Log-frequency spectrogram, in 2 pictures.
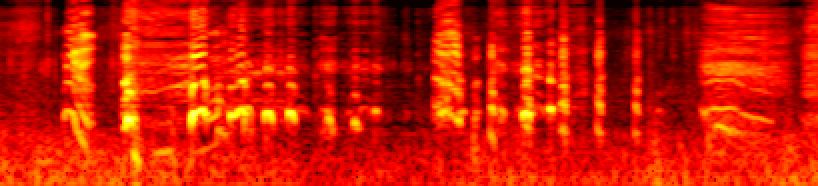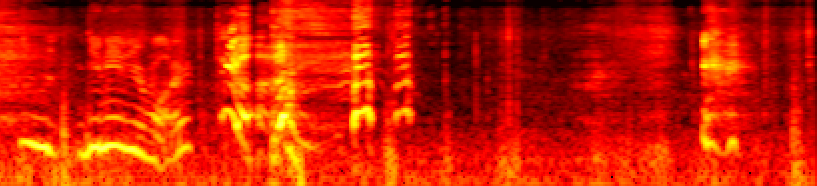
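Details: Bout of hiccups after eating spicy Taco Bell food in a car with a friend, which burned the throat: sharp, abrupt voiced gulps recurring among laughter and vocal sounds.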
